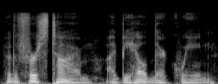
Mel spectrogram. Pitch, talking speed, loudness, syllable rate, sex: 90 Hz, 220 wpm, -19 LUFS, 4.3 syllables/s, male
